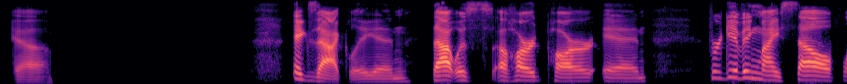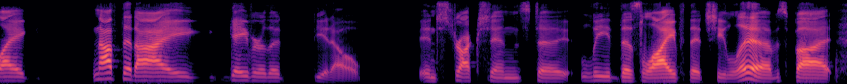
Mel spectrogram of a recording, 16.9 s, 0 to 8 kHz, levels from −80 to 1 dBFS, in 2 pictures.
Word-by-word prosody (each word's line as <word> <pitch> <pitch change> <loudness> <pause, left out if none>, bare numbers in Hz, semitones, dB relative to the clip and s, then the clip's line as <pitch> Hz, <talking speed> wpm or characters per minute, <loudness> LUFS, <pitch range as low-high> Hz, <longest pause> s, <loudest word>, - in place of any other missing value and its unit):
Yeah. 90 -1 -8 2.4
Exactly, 110 +2 +3
and 110 +1 -9 0.3
that 160 0 +10
was 155 -4 -6
a - - +2
hard 145 -1 +2
part 130 +1 0
and 120 0 -6 0.6
forgiving 235 -1 +1
myself, 160 -3 +3
like 140 -1 -4 0.6
not 205 +3 0
that 190 -2 -5
I 140 -2 -1 0.3
gave 150 -1 -6
her 135 -1 -11
the, 130 -1 -14 0.3
you - - -15
know, - - -13 0.6
instructions 115 -1 -8
to 115 -1 -10
lead 145 +1 -12
this 130 -3 -6
life 125 0 +2
that - - -8
she 125 - -6
lives, 115 +1 0
but 115 -2 0
135 Hz, 105 wpm, -24 LUFS, 120-150 Hz, 2.4 s, that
